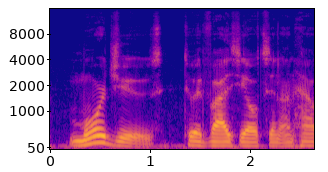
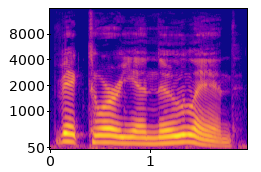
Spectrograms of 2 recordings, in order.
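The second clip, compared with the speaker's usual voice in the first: whiny nasal voice; 7 semitones higher, 8 dB louder, slower than usual. Acted. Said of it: "a weird, whiny, nasally voice".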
